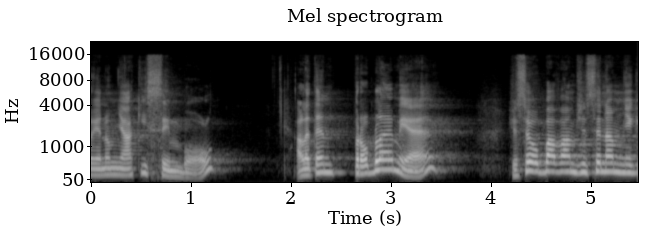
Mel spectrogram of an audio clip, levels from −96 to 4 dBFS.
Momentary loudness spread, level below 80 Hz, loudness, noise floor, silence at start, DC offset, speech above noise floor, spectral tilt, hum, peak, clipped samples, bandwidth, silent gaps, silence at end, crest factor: 12 LU; -82 dBFS; -29 LUFS; -70 dBFS; 0 s; under 0.1%; 41 dB; -4.5 dB/octave; none; -10 dBFS; under 0.1%; 16 kHz; none; 0 s; 20 dB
